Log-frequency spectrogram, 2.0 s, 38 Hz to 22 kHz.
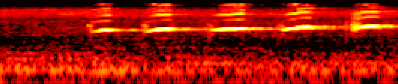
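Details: Relaxed greater green leafbird, January 2022, giving a run of five bright whistled notes spaced roughly a third of a second apart, each slightly higher, ending on a sharper upward flick over a quiet low background hum.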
